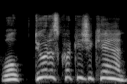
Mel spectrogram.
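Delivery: high, frantic, panicked, freaked-out voice. Retelling what frantic callers say when told they must wait, imitating a panicked caller. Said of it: "They're like freaking out".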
